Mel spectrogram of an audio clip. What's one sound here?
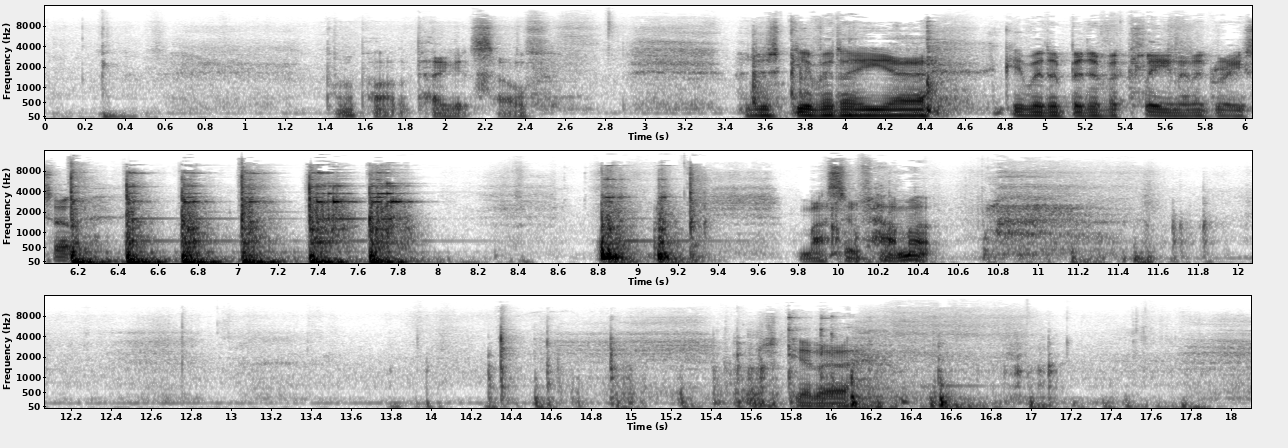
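Metal tools clink and tap against a vise.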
